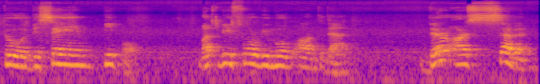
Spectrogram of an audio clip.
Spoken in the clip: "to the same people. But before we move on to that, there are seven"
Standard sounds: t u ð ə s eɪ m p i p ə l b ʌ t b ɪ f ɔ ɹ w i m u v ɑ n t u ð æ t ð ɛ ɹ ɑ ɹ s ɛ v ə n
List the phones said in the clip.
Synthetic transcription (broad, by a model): t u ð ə s eɪ m p i p ə l b ʌ t b ɪ f ɔ ɹ w i m u v ɑ n t u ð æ t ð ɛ ɹ ɑ ɹ s ɛ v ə n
